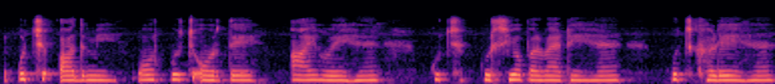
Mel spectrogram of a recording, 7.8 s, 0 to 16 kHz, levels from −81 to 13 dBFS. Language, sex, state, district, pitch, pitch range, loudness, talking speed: Hindi, female, Haryana, Rohtak, 195 Hz, 195-215 Hz, -17 LUFS, 125 wpm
